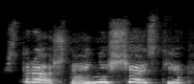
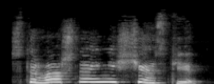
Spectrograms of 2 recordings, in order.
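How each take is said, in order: First: High, drawn-out mock wail; sobbing. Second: Very high, slower wail; sobbing. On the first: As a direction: wail slowly like a small boy. (высокий протяжный детский плач) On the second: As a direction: draw out the boy's wail even higher-pitched. (тонкий тягучий рёв мальчика) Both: A narrator's reading. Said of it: "зарыдал мальчуган".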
